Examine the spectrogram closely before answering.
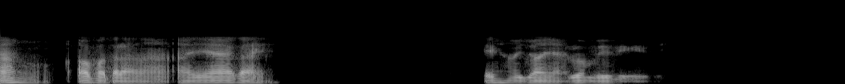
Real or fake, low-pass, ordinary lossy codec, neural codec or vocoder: real; 3.6 kHz; AAC, 16 kbps; none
